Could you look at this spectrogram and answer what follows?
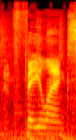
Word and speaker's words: Phalanx: I want your coveted Phalanx comp to come out. Am I pronouncing that correctly?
